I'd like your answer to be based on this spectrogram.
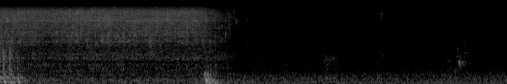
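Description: Water from a tap pours steadily into leftover gravy for about two seconds, then stops, leaving faint drips and small liquid sounds in a quiet room, with no talk.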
